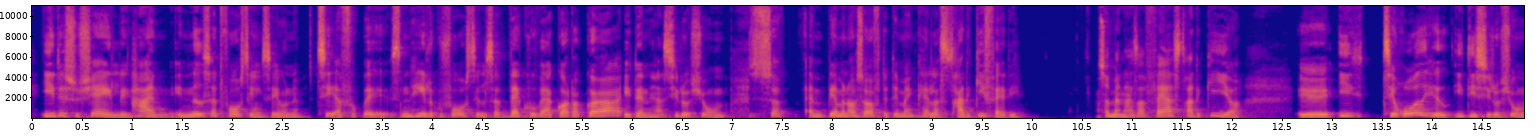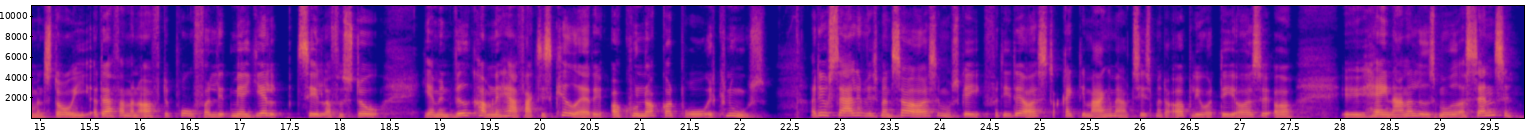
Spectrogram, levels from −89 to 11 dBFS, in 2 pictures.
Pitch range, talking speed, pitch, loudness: 200-235 Hz, 220 wpm, 220 Hz, -19 LUFS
